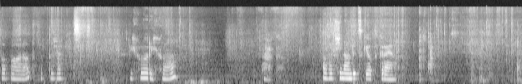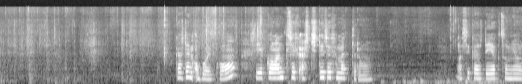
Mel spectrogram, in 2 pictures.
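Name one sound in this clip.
Plastic and fabric rustle as they are handled.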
